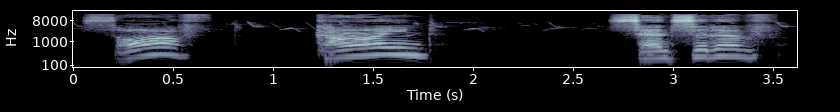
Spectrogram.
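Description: A woman's voice: on the high side, drawn-out words, dry recording. A woman playing a tough but awkward, tender-hearted young female orc in a romantic audio roleplay, speaking in a folksy, hesitant, earnest way. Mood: shy, affectionate.

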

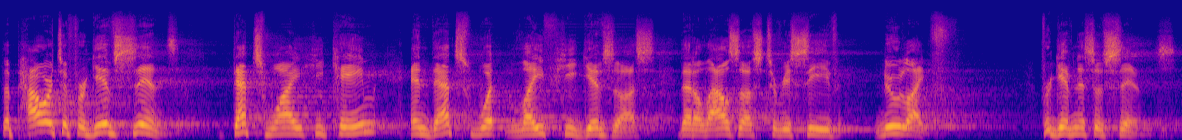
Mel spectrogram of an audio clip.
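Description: Chatty priest in a reverberant church. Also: male voice, high-pitched, slow, sharp tone. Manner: chatty, joking with the congregation. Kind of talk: conversational sermon. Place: large church, walking the aisle before the altar.

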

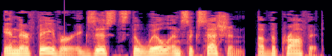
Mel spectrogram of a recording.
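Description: A man reads a religious text in a measured, declamatory way, his pitch rising and falling with lively emphasis. The voice is close and dry, with no room sound around it. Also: no room sound. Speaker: sermon reader. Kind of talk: solemn scripted narration over slideshow.

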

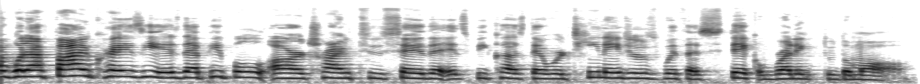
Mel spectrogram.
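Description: Young woman, 20s, casual phone-to-camera commentary; emphatic, profane, incredulous. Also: fairly high pitch. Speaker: social media commentator. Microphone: phone held close, selfie framing.

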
